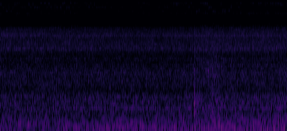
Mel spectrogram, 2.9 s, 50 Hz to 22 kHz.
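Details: Plymouth Duster, Mopar Slant 6 225, just started cold on the key after rewiring: ticking over steadily under background hiss, no stumbles or knocks; normal idle.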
